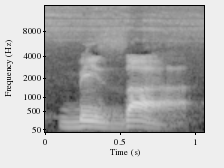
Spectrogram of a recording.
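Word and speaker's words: bizarre: back to that word we have only a single Zed and then we have Double R oh absolutely the word yes bizar yeah bizar a bizar incident so you don't say bizar the way many people innocently say it's bizar bizar okay bizar got it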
